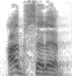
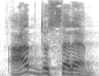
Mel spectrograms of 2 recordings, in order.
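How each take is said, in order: First: The name is said without the article before salam. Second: The name is said with the article before salam. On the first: The speaker calls it wrong. "لا يقولون يا عبد السلام، وإنما عبد سلام" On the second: The speaker calls it right. "الأولى والأكمل بلا ريب ... أن نقول عبد السلام"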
